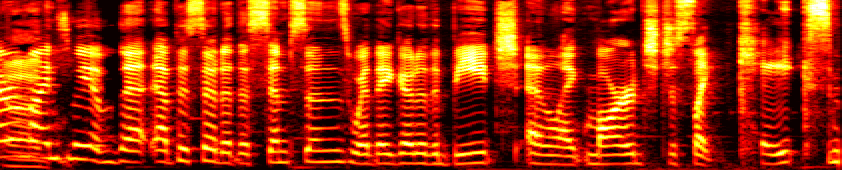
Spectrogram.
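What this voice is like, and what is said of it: Usual voice. Nothing is said of it.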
